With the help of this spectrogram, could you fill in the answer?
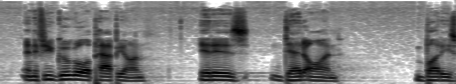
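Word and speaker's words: papillon: look at his face he is a papon it's spelled p a p i l l o n I think there might be an i i o n anyway papon it's like a French word uh I think it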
